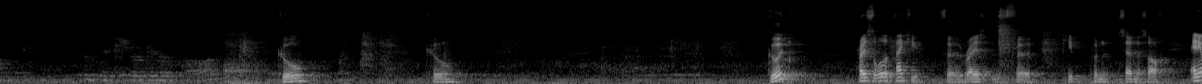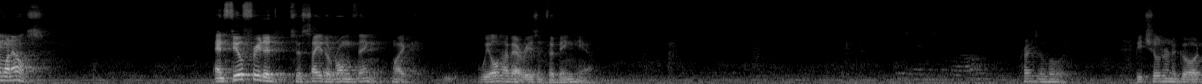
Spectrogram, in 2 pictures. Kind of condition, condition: setting, large echoing room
